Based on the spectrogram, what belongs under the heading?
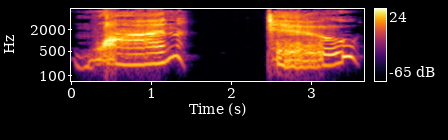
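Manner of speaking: loud, drawn-out mock count to a child; counting parent. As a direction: count slowly like a threatening parent.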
